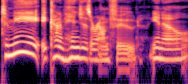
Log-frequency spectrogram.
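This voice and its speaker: In a very clean recording with a silent background, a woman with an Arkansas accent speaks at a fairly slow pace. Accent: Arkansas Southern. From Arkansas, rural Ozarks (Calico Rock area). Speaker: poet. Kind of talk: casual interview chat; poetry reading. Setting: studio.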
